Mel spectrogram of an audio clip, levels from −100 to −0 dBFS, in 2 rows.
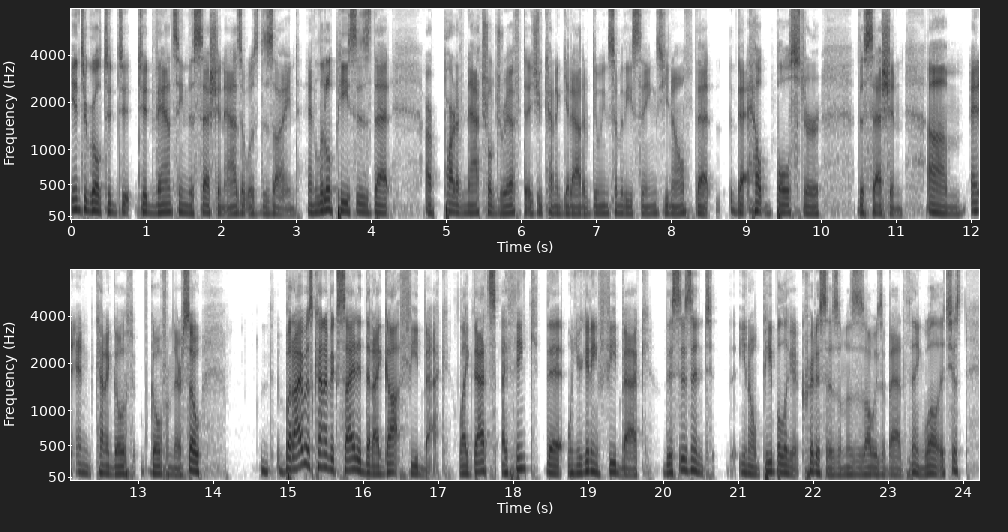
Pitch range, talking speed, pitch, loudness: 95-120 Hz, 215 wpm, 105 Hz, -23 LUFS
